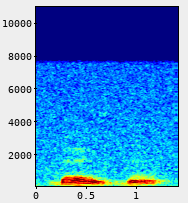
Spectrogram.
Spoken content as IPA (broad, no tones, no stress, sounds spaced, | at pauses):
ɡ͡b æ ŋ ɡ ə̤ ɡ͡b æ̃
